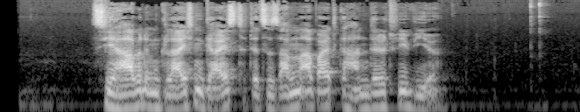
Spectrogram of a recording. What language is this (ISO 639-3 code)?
deu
